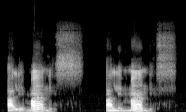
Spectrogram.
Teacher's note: In the first word, the loudest syllable is the last one and the word ends with an N, but in the second word, the loudest syllable is not the last one, it's the next to the last one.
